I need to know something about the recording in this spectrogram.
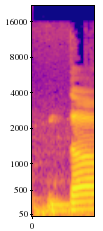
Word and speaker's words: the: Definite article के अंदर THE द word आता है, जिसे हम द भी प्रोनाउंस करते हैं और दी भी प्रोनाउंस करते हैं।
